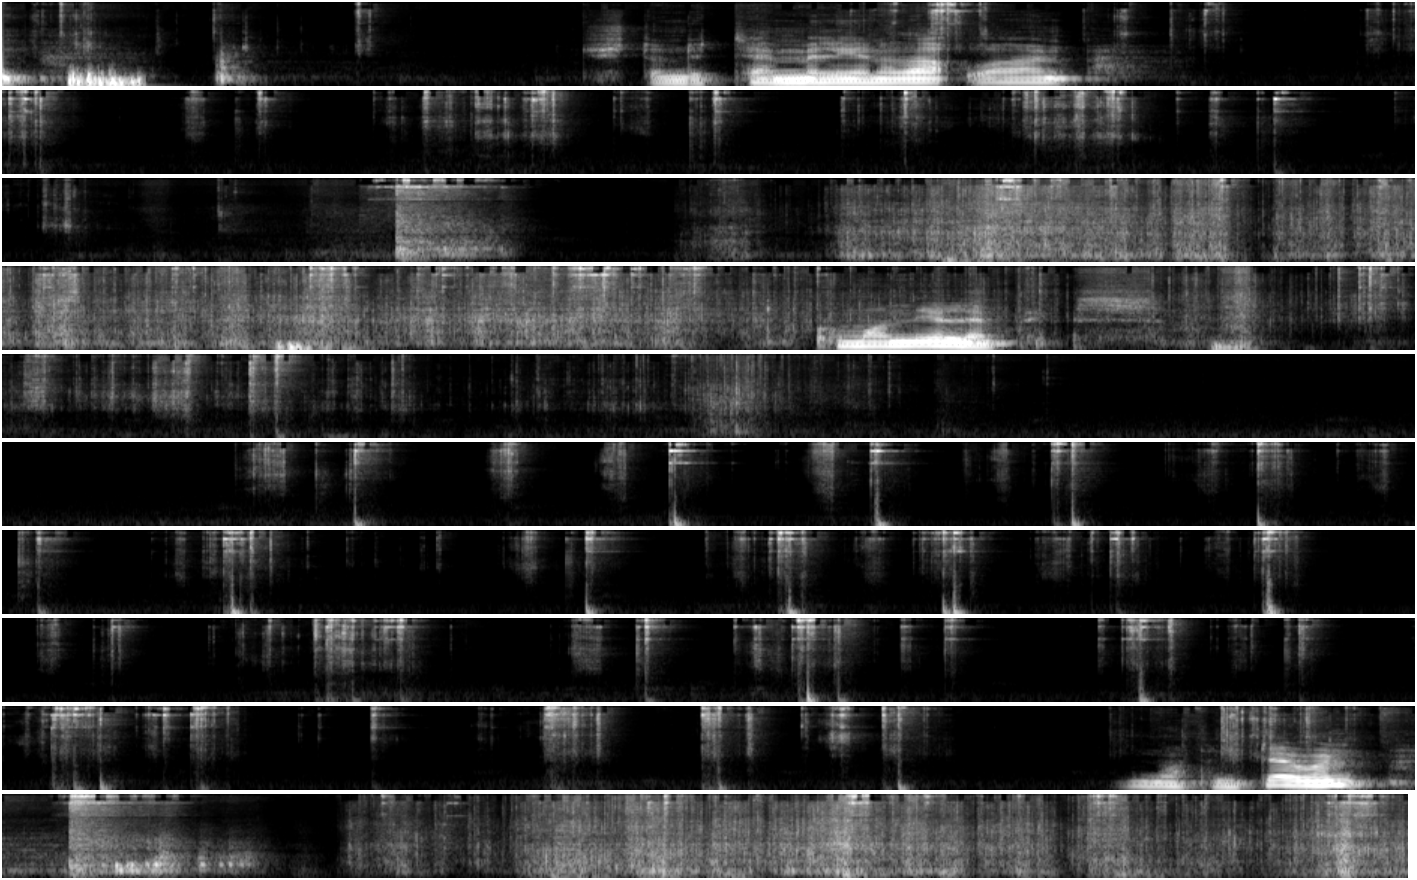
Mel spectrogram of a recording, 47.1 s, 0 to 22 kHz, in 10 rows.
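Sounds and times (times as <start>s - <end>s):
coins clinking: 10.6s - 11.1s, 12.7s - 17.2s, 18.2s - 20.0s, 41.8s - 47.0s.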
